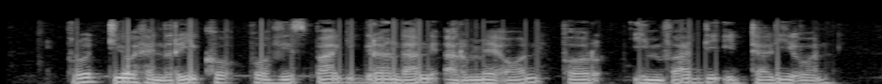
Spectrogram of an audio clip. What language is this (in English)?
Esperanto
